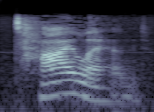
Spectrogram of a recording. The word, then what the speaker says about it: Thailand: spelled with a th they are pronounced as if they were spelled with a normal T like that and these words are Thomas Thompson Teresa Thailand Thames like the river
